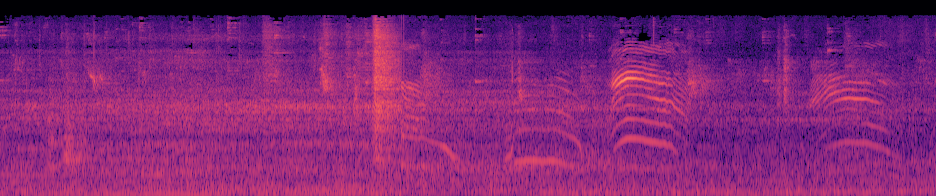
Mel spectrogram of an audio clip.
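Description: Kittens meowing: several short, high-pitched mews that rise and fall, starting about four seconds in, the loudest near the middle. A sharp click comes just before the first mew.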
